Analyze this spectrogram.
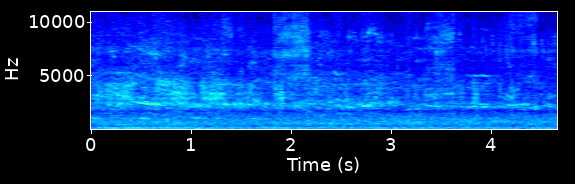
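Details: Mid-morning in a black flying fox (Pteropus alecto) roost before the colony settles: many overlapping high, harsh squeals and rapid chattering form a constant wash of sound, with brief louder screeching bursts.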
